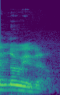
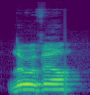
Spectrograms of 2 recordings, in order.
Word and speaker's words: Louisville: kentucky earlier this year i quickly learned that i pronounced i say louisville louisville louisville however you want to say it uh but wrong yeah look people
